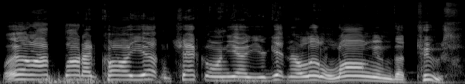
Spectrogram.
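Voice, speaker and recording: A man's voice: high voice, moderate pace, a bit bright, slight background noise, voice pushed up. A man in his seventies voicing a folksy old male friend in his sixties who teases him on the phone. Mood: teasing. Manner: folksy, teasing.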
